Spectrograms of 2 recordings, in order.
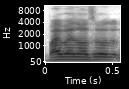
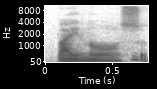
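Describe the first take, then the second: First: The phrase is said quickly and hurriedly. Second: The phrase is said slowly and deliberately. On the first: The prayer is rushed without attention. The speaker calls it wrong. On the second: The prayer is said with attention. The speaker calls it right.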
